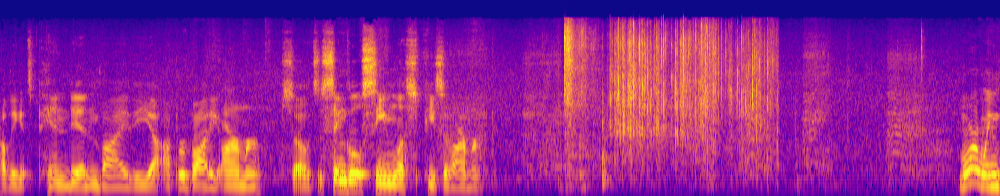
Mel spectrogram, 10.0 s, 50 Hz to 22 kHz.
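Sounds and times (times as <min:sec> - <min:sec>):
plastic bags crinkling: 0:05.5 - 0:07.8.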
